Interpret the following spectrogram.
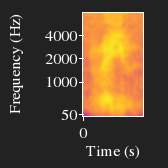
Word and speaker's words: reír: This is to laugh, reír. Reír has two syllables, re-ir.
